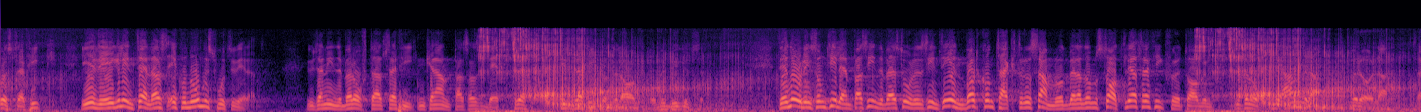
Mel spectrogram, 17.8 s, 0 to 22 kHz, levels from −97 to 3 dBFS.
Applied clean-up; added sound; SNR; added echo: none; Liquid; 7 dB; none.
